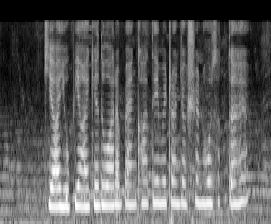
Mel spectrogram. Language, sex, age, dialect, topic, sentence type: Hindi, female, 18-24, Marwari Dhudhari, banking, question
